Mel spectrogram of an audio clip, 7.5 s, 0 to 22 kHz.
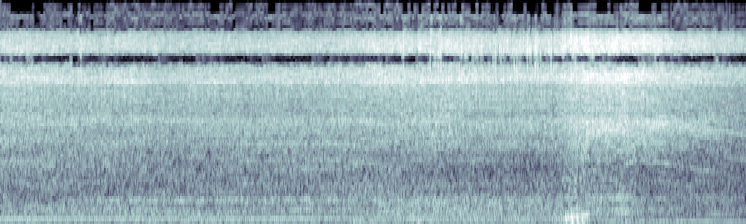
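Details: Cheap Land Rover Discovery 1, now running after the next owner got it going: steady, even V8 rumble with a brief blip of revs that settles back down; the engine starts and runs smoothly.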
